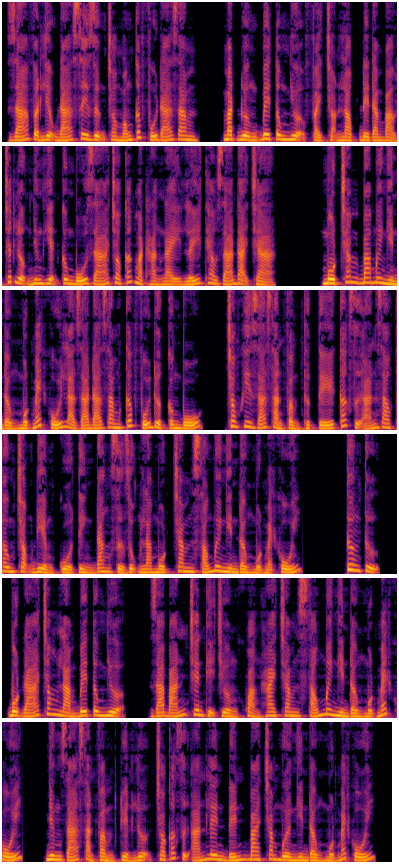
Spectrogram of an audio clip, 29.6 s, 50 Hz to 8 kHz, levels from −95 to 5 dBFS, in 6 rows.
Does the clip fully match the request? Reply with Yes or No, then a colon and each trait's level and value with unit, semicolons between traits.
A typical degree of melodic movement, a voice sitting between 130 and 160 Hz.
No: average, 4.4 semitones; high, 200 Hz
